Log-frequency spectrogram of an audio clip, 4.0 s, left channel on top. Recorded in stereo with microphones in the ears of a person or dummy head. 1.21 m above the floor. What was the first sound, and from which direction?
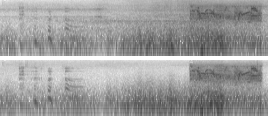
A giggle, centre (ahead or behind).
